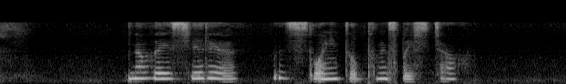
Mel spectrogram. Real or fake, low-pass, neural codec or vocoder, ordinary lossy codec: fake; none; codec, 16 kHz, 1.1 kbps, Voila-Tokenizer; none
